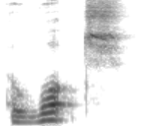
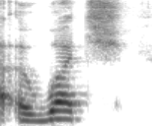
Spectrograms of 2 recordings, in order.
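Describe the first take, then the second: First: Watch dit avec le o de of; bonne prononciation. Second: Watch dit avec un a ouvert; mauvaise prononciation. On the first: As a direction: remplacer le a par le o de of. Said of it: "mais on dit a watch". (watch bien prononcé) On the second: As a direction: imiter la faute du a dans watch. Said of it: "on dit pas a watch". (watch mal prononcé) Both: Shown as a demonstration.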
